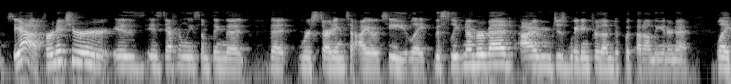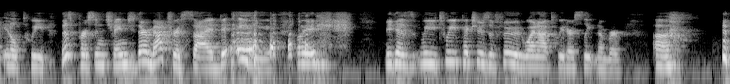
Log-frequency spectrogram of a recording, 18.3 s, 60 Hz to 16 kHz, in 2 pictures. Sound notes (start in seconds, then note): 12.0 laughs; 18.0 giggles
